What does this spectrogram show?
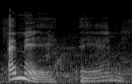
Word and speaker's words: ma'am: Yeah, it's spelled M-A-A-M. But you say it ma'am.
